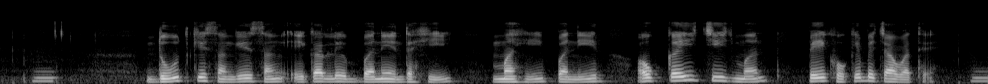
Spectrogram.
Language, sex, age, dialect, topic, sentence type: Chhattisgarhi, male, 31-35, Central, agriculture, statement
